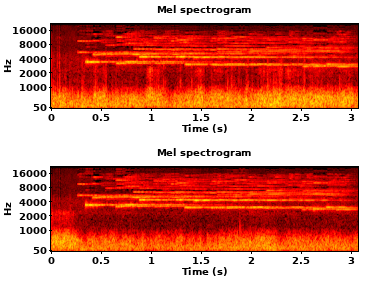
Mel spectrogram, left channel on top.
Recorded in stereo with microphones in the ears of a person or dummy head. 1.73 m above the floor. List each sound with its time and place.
0.3 s a chime: 60° right (ahead or behind), 5 m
